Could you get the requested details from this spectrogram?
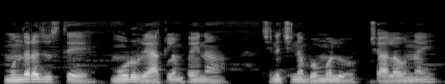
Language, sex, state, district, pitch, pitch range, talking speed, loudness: Telugu, male, Telangana, Komaram Bheem, 105 Hz, 95-110 Hz, 135 wpm, -20 LUFS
